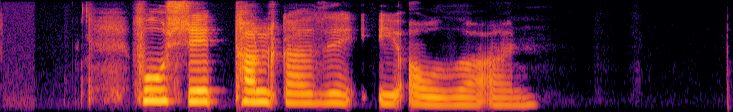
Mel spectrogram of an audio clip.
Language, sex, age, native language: Icelandic, female, 9, Icelandic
